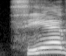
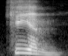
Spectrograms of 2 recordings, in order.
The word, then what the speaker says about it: Kian: Our guy, Cian Sloan, Kian. I've been saying his name wrong the whole time.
